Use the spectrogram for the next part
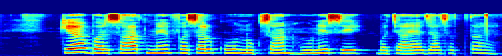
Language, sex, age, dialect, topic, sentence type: Hindi, male, 18-24, Kanauji Braj Bhasha, agriculture, question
